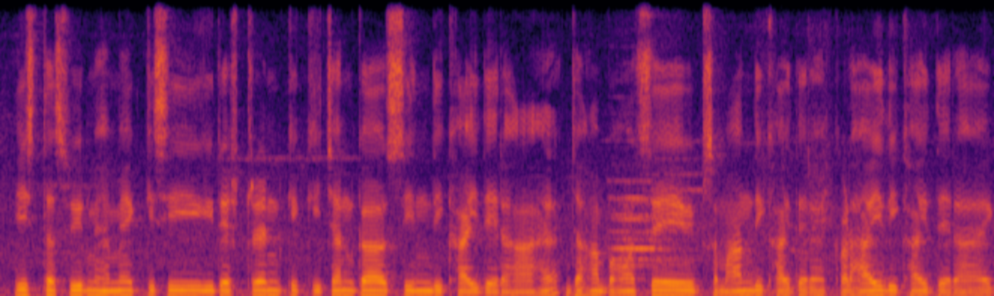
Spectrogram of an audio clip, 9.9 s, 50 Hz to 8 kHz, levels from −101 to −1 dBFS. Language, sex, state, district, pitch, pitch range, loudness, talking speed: Hindi, male, Maharashtra, Nagpur, 110 Hz, 105-115 Hz, -32 LUFS, 170 wpm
